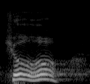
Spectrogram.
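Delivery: loud, high one-word Chungcheong reply; short Chungcheong dialect. Shown as a demonstration. Pastor answers the asker, terse Chungcheong accent. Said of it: "충청도 말이 제일 짧고 간단해요".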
